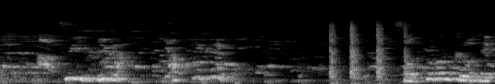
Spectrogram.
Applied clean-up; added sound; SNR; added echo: classical method WPE with log-MMSE.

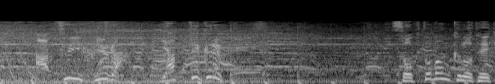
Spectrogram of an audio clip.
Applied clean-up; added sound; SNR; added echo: none; none; none; none.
